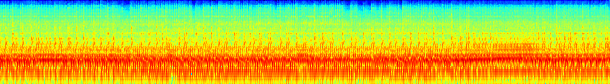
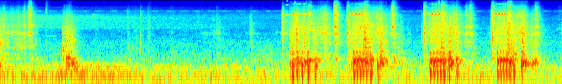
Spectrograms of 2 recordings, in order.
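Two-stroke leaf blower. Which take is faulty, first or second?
second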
